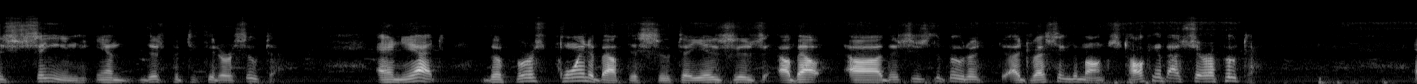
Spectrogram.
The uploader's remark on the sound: skype calls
